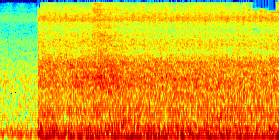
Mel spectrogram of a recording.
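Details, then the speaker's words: Toyota Innova petrol engine started after oil leak repair (valve cover, brackets, power steering pump, AC compressor, alternator removed and refitted; fuel filter cleaned and plugs refitted): catches and settles into steady smooth low idle, no knocks, ticks or misses; all warning lights off, normal idle. "Udah normal ya, udah halus ya, ya."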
